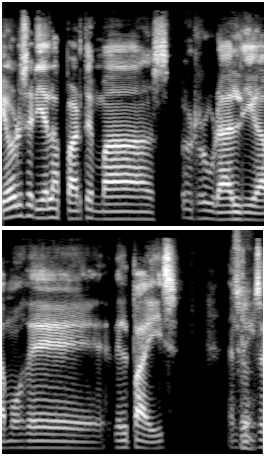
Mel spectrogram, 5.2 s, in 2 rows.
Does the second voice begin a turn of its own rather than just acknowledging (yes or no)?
no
